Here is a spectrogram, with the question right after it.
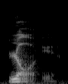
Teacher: C'est l'oi, et on le fait avec une vague. Donc l'oi, on chute d'abord, comme si on était surpris. L'oi, et ensuite on remonte.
